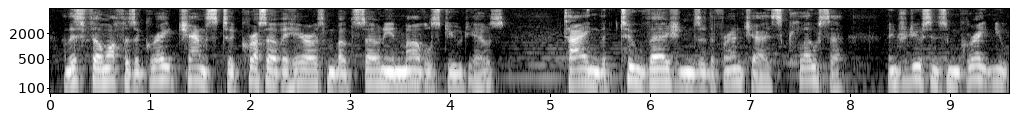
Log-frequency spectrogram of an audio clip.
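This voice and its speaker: A man giving informal scripted narration as the host of a countdown list video. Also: mid-range voice. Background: background music.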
